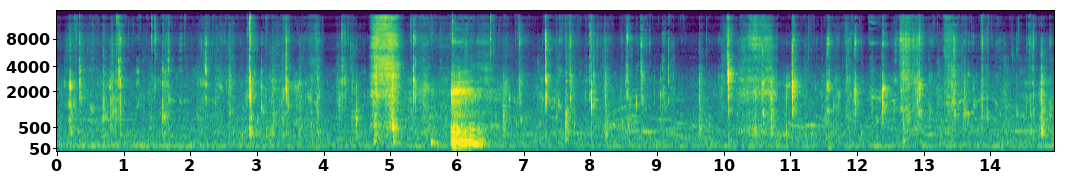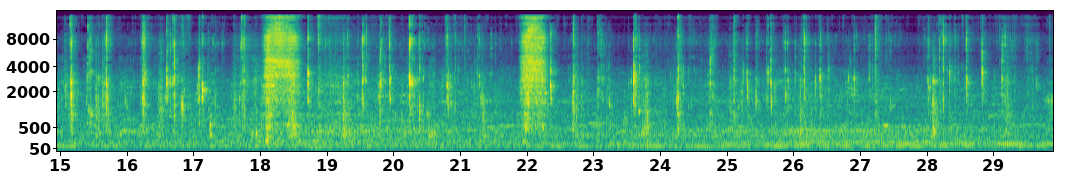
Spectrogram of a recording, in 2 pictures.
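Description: A person chewing a mouthful of fish curry and rice close to the microphone, with many small mouth clicks throughout. A few louder noisy sounds come about five, six, eighteen and twenty-two seconds in.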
